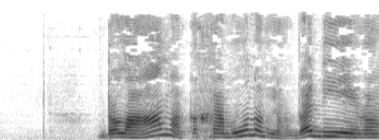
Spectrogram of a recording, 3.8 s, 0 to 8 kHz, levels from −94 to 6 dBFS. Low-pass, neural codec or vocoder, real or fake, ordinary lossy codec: 7.2 kHz; codec, 44.1 kHz, 1.7 kbps, Pupu-Codec; fake; MP3, 32 kbps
